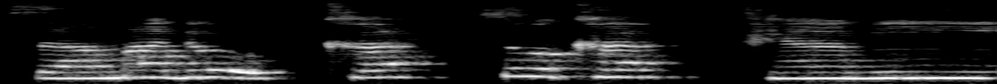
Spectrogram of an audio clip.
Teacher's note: కాబట్టి ఎలా పలకాలంటే సమ దుఃఖ సుఖ క్షమీ. క్షమీ మీ దీర్ఘంగా పలకాలండి, దీర్ఘాక్షరంతో ఎండ్ అవుతోంది ఈ చరణం.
